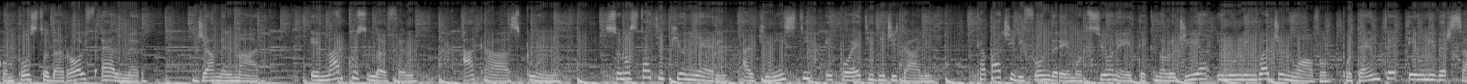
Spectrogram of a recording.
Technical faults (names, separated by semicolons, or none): buffer tearing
